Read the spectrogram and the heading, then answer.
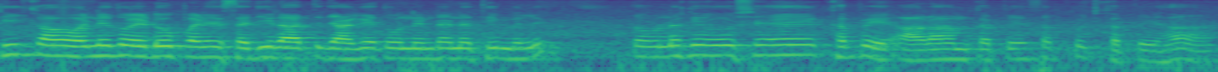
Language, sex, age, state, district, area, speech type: Sindhi, male, 45-60, Maharashtra, Mumbai Suburban, urban, spontaneous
